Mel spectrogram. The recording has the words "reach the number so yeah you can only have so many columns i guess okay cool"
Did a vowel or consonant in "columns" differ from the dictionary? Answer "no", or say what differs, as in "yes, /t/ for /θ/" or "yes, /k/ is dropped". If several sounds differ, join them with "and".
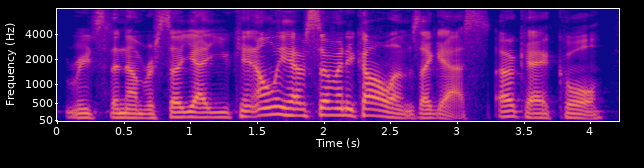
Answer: no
